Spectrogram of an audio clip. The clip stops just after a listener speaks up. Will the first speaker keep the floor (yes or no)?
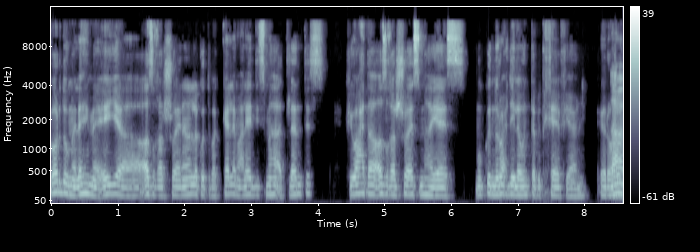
no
